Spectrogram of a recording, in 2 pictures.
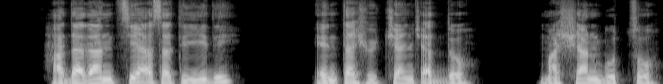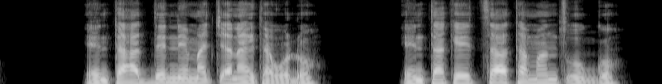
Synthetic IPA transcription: hɐd̪ɐɡɐnt͡sːɪjaːsɐt̪ɪjɪd̪ɪ | ʔɪnt̪ːɐʃ̬ʊt͡ʃːɐnt͡ʃʼɐd̪ːɔ | mɐʃːɐnbʊt͡sːɔ | ʔɪnt̪ːɐːd̪ːɛnːɛmɐt͡ʃʼːɐnɐjt̪ɐwɔɗɔ | ʔɪnt̪ːɐke̞ːt͡sːaːt̪ɐmɐnt͡sʼuːɡːɔ

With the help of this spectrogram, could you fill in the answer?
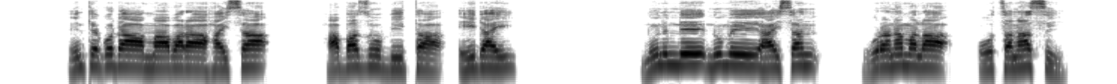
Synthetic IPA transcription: ʔɪnt̪ːɛɡɔd̪aːmaːbɐɾɐɦɐjsːɐ | hɐbɐzɔbiːt̪ːɐɛhɪd̪ɐj | nʊnɪnːɛnʊmeːhɐjsːɐn | wʊɾɐnɐmɐlɐ | o̞ːt͡sːɐnaːsːḛː

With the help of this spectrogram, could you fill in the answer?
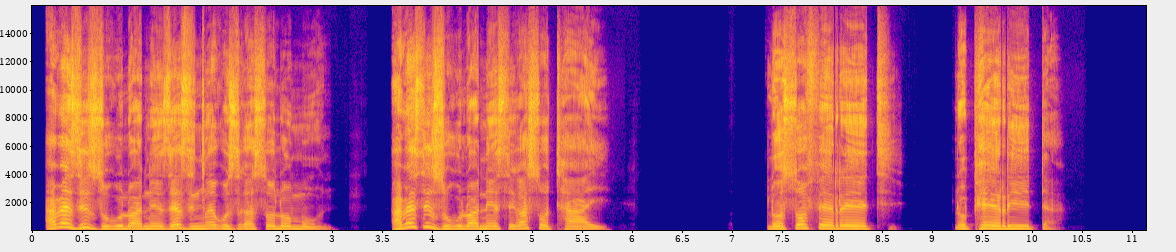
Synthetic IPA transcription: aβezizuɣulwanɛzeziŋ͡ǀeɣuziɣasɔlɔmoːni | aβesizuɣulwanɛsiɣasɔtʰaji | lɔsɔfɛretʰi̥ | lɔpʰeriːd̥ʱa̰

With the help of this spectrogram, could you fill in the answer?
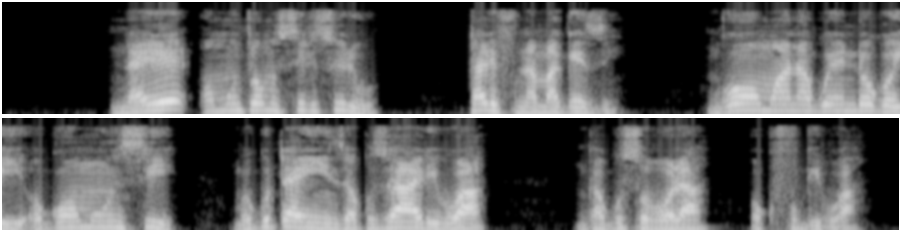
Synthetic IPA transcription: naje̞o̞muːntuo̞musiɾisiɾu | talifunamaɡe̞zḭ | ŋɡo̞ːmwaːnaɡwe̞ːndo̞ɡo̞jiʔoɡwo̞ːmuːnsi | bwe̞ɡutajiːnzaokuzaːliβwa | ŋɡaɡuso̞βo̞la | oku̥fuɡiβwa̰

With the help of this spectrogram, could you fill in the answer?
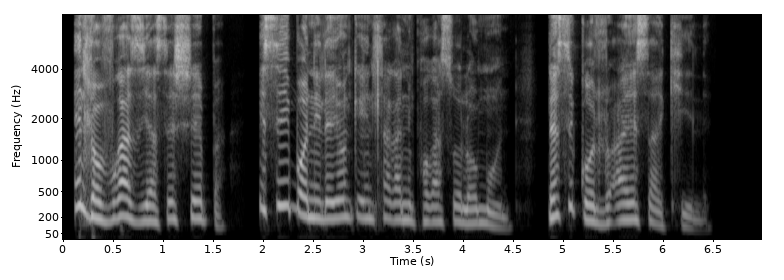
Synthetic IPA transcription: ind͡ɮʱovuɣazijasɛʃɛb̥ʱa | isijiβonilɛjɔŋkʼɛinɬaɣanipʰɔɣasɔlɔmoni | lesiɡ̥ʱɔɮɔajɛsakʰiːlɛ

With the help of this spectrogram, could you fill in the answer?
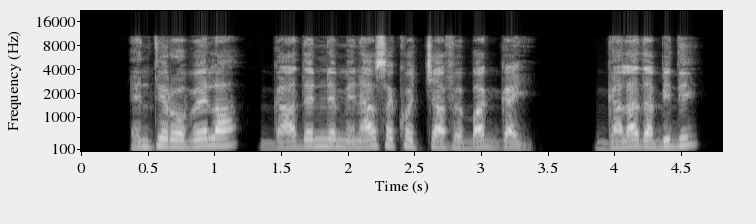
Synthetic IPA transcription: ʔɪnt̪ːɪɾɔbeːlɐɡaːd̪ɛnːɛmɪnaːsɛkɔt͡ʃːaːfɛbɐɡːɐj | ɡɐlɐd̪ɐbɪd̪ɪ

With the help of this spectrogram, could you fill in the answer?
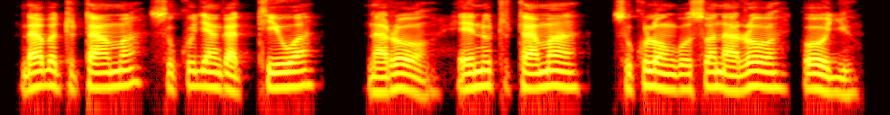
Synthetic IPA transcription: ndabatutamasukuɟaŋɡatʰiwa | naɾɔɔhɛnututama | sukulɔŋɡɔswanaɾɔɔɟu

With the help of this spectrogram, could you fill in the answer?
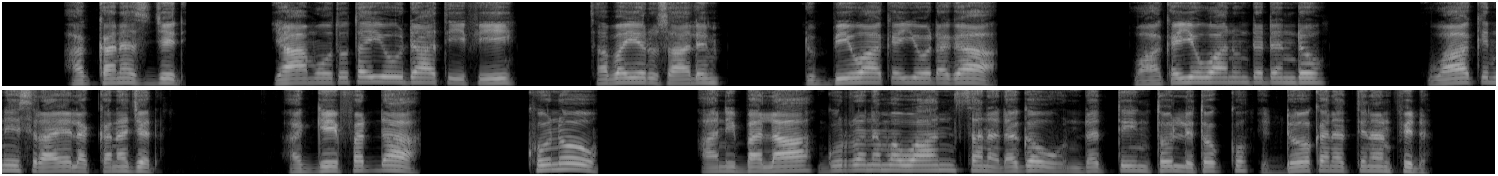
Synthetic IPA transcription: ʔɐkːɐnɐs̬d͡ʒɛᶑɛ̥ | jaːmoːt̪ɔt̪ɐjɛhʊd̪aːt̪iːfɪ | sɐbɐjɛɾʊs̬aːlɛm | d̪ʊbːiːwaːkʼɐjːo̞ːᶑɐɡɐʔaː | waːkʼɐjːoːwaːnhʊnd̪ɐd̪ɐnd̪ɐʔʊ | waːkʼɪnːɪɪsɾaːʔɛlɐkːɐnɐd͡ʒɛᶑɐ̥ | ʔɐɡːe̞ːfːɐᶑːaː | kʰʊnoː | ʔɐnɪbɐlaːɡʊrːɐnɐmɐwaːnsɐnɐᶑɐɡɐʔʊhʊnd̪ɐt̪ːɪhɪnt̪ɔlːɛt̪ɔkːɔɪd̪ːo̞ːkɐnɐt̪ːɪnɐnfɪd̪ɐ̥

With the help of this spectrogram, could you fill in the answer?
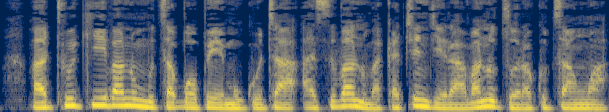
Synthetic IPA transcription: ʋatʰukiʋano̞mut͡saɓo̞pe̞muɡʱuːtaʔasiʋan̤uʋakat͡ʃe̞nd͡ʒe̞ɾaʋano̞d͡zo̞ɾakut͡saːmwa

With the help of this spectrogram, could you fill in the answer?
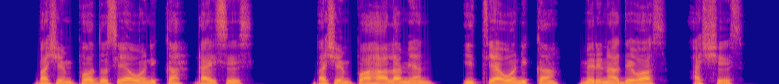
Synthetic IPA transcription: bɐʃɛmpːɔwaːd̪ɔsɪjaːwoːnɪkːɐɗɐjse̞ːs | bɐʃɛmpːɔwaːɦaːlɐmɪjɐn | ɪt͡sʼːɪjaːwɔːnɪkːɐ | mɛɾɪnaːd̪ɛwaːs | ɐʃːe̞̰ːs

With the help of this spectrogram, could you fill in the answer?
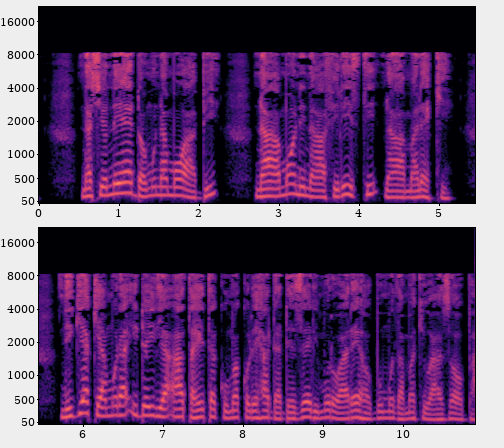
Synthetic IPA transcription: naɕjɔneɛdɔmunamɔabi | naːmɔninaːfiɾistinaːmaɾɛki | niːɡeakeamoɾaʔidɔiɾiaʔaːtahetɛkuːmakoɾeɦadadɛzɛɾimoɾowaɾɛɦɔbumoðamakiwazɔba

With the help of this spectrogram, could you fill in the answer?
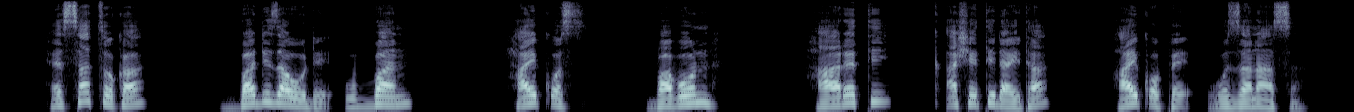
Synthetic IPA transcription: hɛsːɐt͡sːɔkɐ | bɐd̪ɪzɐwɔd̪ɛʊbːaːn | hɐjkʼːɔs | bɐbɔn | haːɾɛt̪ːɪ | kʼɐʃɛt̪ːɪd̪ɐjt̪ɐ | hɐjkʼːɔpːɛwɔzɐnaːsːɐ

